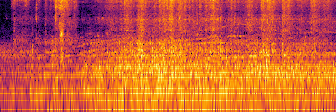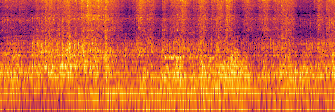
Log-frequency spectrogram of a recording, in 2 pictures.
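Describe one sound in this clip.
Scooter tyres rumble over cobblestones.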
